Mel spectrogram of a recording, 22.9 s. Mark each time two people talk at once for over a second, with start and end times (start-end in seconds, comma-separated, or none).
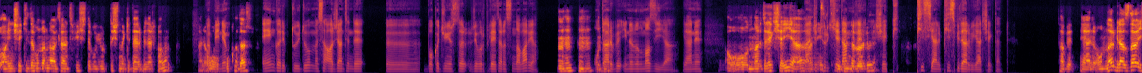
16.1-17.6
